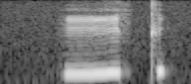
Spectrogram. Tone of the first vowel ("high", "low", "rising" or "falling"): rising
